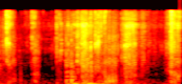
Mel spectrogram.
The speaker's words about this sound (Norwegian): Skåla med chips skal fortæres. Det er førstemann som tømmer skåla, og jeg sier klar, ferdig, gå!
